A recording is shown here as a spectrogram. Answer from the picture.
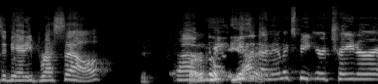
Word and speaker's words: Brassell: PHD Janny Danny you told me how to pronounce it Danny brassel he's a dynamic speaker trainer and author of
